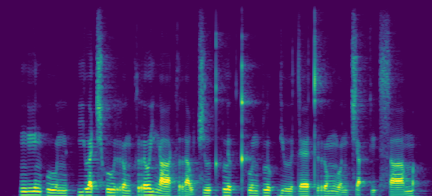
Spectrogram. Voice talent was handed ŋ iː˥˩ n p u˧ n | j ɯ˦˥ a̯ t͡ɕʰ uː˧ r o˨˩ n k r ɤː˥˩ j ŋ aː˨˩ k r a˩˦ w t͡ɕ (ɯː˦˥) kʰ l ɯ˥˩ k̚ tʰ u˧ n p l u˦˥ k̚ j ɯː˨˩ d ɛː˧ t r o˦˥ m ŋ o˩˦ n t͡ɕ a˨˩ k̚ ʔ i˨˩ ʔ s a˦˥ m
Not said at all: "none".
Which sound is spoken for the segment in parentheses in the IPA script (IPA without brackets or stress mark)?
ɯː˦˥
